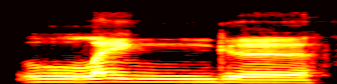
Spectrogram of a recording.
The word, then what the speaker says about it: length: We have to say every single sound. Length, length, length.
